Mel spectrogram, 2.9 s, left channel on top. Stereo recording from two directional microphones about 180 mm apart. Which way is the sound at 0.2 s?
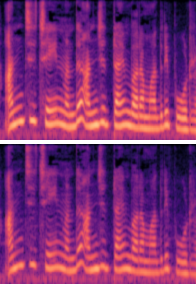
35° left (ahead or behind).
